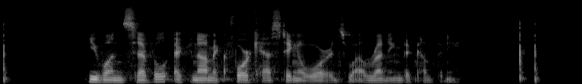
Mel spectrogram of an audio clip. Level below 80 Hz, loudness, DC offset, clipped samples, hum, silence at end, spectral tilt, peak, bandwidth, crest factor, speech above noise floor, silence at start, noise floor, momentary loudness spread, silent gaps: -78 dBFS; -34 LUFS; under 0.1%; under 0.1%; none; 0.45 s; -4 dB/octave; -12 dBFS; 15 kHz; 24 dB; 46 dB; 0.05 s; -81 dBFS; 15 LU; none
